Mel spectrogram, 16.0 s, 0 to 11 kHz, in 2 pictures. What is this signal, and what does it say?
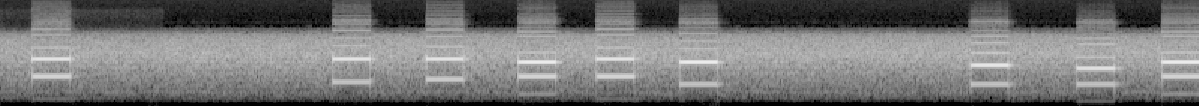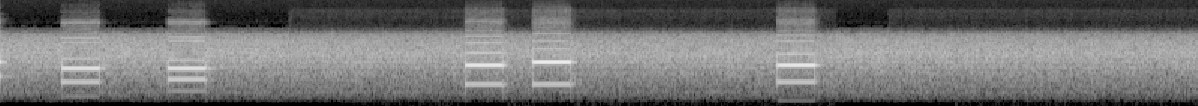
DTMF, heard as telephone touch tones, dialled by hand, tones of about 250 ms, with phone line noise. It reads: D BC#D3 21#47 23 5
